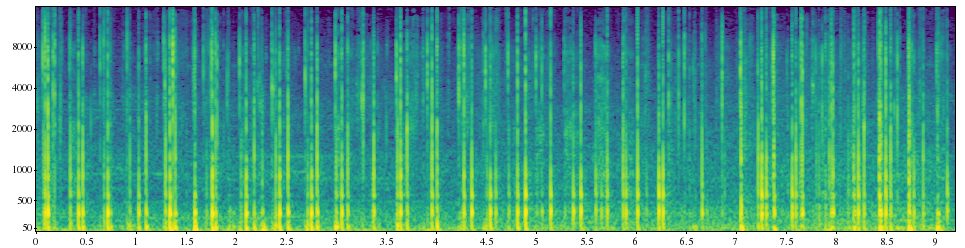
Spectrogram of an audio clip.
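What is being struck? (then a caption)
Hardcover book with glossy jacket. Fingertips scratch and tap the glossy jacket of a thick hardcover copy of "Auggie & Me" held close to the mic. A rapid, uneven stream of dry, crackly taps and scratches is heard, each dying away almost instantly with a weighty low end.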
